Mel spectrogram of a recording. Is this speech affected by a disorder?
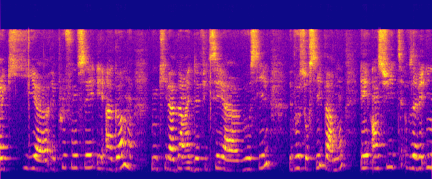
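No.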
